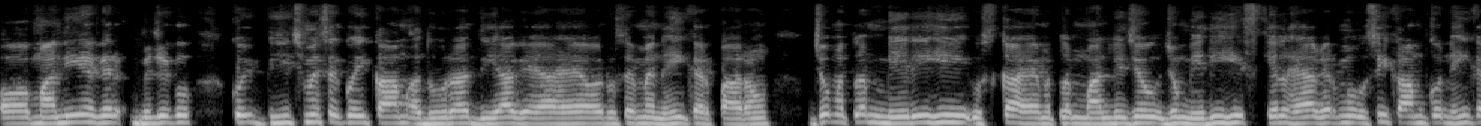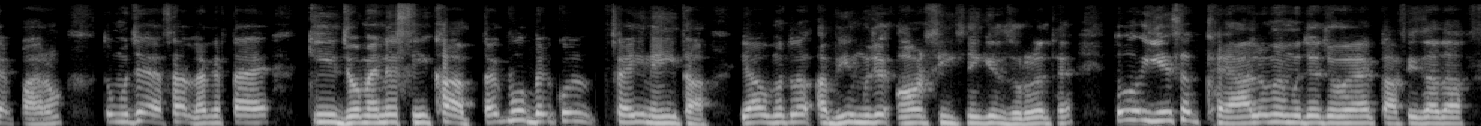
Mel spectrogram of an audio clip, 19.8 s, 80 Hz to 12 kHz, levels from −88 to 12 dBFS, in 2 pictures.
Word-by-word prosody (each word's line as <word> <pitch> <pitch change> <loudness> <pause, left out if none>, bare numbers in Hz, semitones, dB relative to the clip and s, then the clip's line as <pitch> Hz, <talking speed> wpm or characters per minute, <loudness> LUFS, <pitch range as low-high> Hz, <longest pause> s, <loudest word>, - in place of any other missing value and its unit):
और 155 0 +1
मानिए, 170 +4 +2
अगर 180 -1 +1
मुझे 165 +3 +3
को 185 +1 0 0.2
कोई 185 0 +2
बीच 170 +2 0
में 195 - +2
से 185 - -1
कोई 180 0 0
काम 165 0 +1
अधूरा 155 +3 +2
दिया 155 +1 +1
गया 150 -1 0
है 150 +1 +1
और 150 0 0
उसे 150 +2 -2
मैं 155 0 +1
नहीं 150 +2 +1
कर 150 - -1
पा 145 -2 +1
रहा 145 +1 0
हूँ, 150 0 -2 0.3
जो 190 +7 0
मतलब 190 0 -3
मेरी 170 0 +2
ही 185 -1 +3
उसका 170 +4 0
है, 155 0 +1
मतलब 155 +2 -2
मान 150 -1 +1
लीजिए 160 +1 +2
जो 160 - +3
मेरी 150 +1 +2
ही 180 - +2
स्किल 175 0 -3
है, 155 - 0
अगर 165 0 -1
मैं 175 - -2
उसी 175 +3 -2
काम 170 -1 -1
को 180 +1 -3
नहीं 170 +2 -2
कर 180 -2 -4
पा 140 -1 -2
रहा 145 - -3
हूँ, 165 - -9 0.3
तो 200 - -4
मुझे 200 +2 -1
ऐसा 200 +1 -1
लगता 170 +3 -2
है, 180 - 0 0.3
कि 195 -1 +2
जो 170 +1 +5
मैंने 180 +2 +3
सीखा 185 -2 +1
अब 155 - 0
तक 185 - +1
वो 245 +1 +2
बिल्कुल 205 0 -1 0.2
सही 190 0 +1
नहीं 170 -1 +2
था 150 -4 -1 0.3
या 180 - +3
मतलब 185 +1 -1
अभी 175 +1 +2
मुझे 185 +1 +3
और 175 +1 +2
सीखने 165 -1 -1
की 170 +2 +2
ज़रूरत 150 +2 +1
है, 165 - -1 0.3
तो 240 +2 0
ये 225 0 +2
सब 230 -2 -1
ख़्यालों 175 +2 +1
में 195 - +1
मुझे 180 -1 +1
जो 170 0 +1
है 170 0 +1
काफ़ी 155 +1 -1
ज़्यादा 155 -1 +1
170 Hz, 250 wpm, -18 LUFS, 155-185 Hz, 0.3 s, जो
